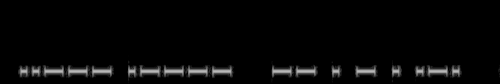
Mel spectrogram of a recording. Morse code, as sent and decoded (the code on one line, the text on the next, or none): ..--- .---- / -- . - . .-.
21 METER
